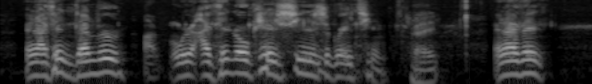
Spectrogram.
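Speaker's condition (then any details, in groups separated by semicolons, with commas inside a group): Head and neck cancer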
